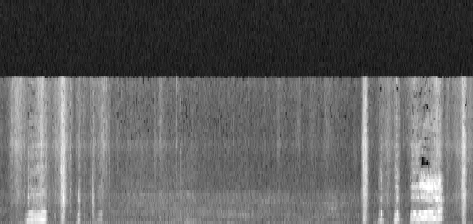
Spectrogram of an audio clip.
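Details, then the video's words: Young Javanese goat in rut, heard twice: a short quavering bleat at the start and a longer, trembling, wobbling bleat near the end, separated by a quiet stretch. "Kambing jawa bersuara mirip Alien"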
